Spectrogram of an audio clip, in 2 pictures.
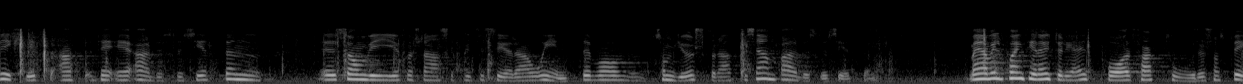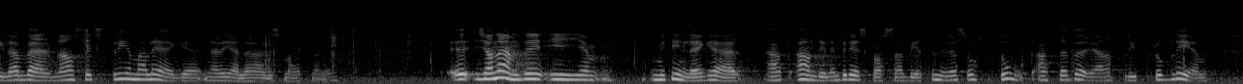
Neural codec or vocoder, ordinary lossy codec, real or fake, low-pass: none; none; real; 5.4 kHz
